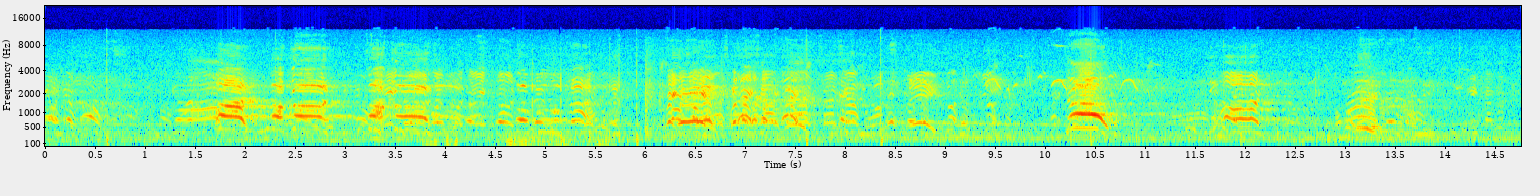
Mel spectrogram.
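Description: Footballers shouting short calls to one another during play, scattered voices across the pitch, with one loud shout about ten seconds in.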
